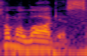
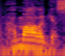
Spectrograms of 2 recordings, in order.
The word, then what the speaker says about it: homologous: the pronunciation of but I thought it was homologous but let's go let's go see uh pronounce I want to see the pronounce uh homologus homologus I had it wrong homologus homologus homologus yeah homologus uh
